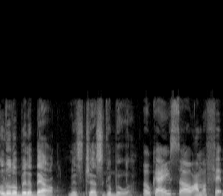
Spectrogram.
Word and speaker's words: Bua: so I am here with the beautiful Jessica bua hello hello hello all right did I pronounce that right cuz you know I just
